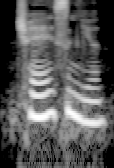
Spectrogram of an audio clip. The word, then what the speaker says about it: Choi Seung-yoon: just please tell me your name as you pronounce it right my name is CH Yun but you can call me Yun yeah thank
